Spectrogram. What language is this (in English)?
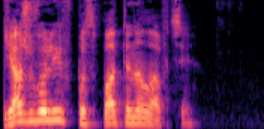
Ukrainian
